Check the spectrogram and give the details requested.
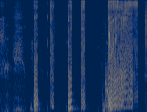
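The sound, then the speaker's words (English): A voice imitates farting with a series of short, wet sputtering bursts, several quick pops followed by one longer drawn-out raspberry, loud with no talking. “It's just like a guy talking in farts, and then he just responds by, like, doing armpit farts back at him.”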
